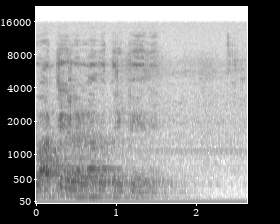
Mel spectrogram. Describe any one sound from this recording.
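A man speaks calmly into a close microphone, then falls silent.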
